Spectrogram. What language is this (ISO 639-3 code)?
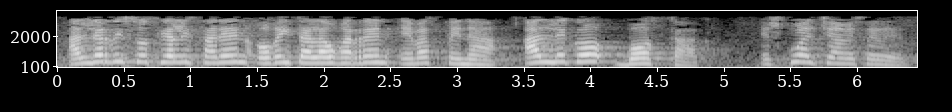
eus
